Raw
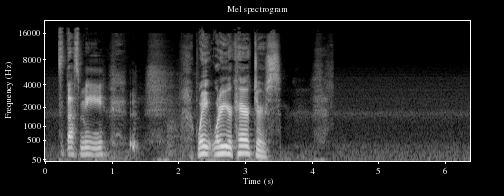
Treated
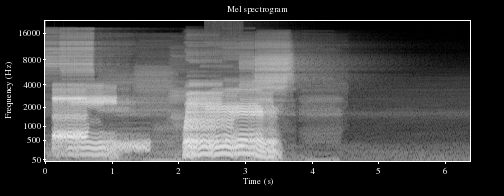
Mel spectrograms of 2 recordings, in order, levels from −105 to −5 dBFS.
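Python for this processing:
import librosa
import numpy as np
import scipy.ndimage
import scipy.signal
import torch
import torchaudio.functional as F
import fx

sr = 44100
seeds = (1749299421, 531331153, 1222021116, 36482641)

y = fx.spec_dilate(x, sr, span_ms=480)
y = fx.rider(y, sr, range_db=4, speed_s=0.5)
y = fx.sample_gate(y, sr, floor_db=-38.0, at=(2.38, 2.97))
y = fx.echo_wet_highpass(y, sr, ms=133, feedback_pct=74, hz=4200.0, wet_db=-19.5)
y = y * librosa.db_to_amplitude(2.0)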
